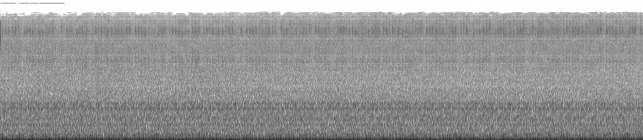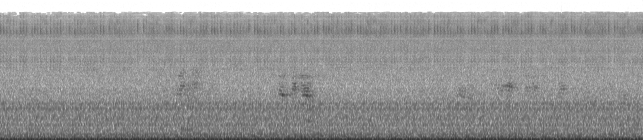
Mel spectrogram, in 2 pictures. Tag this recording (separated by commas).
Motor vehicle (road), Vehicle, Bus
